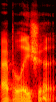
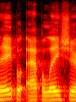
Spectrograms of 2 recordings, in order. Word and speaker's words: Appalachia: But yeah, it's in the heart of Appalachia, and there's Is that Appalachia or Appalachia? I mean, I think it depends on who you ask.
